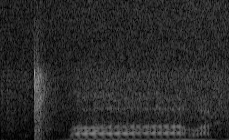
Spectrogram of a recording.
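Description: A short click, then a man's low voice holding one long note at a steady pitch for just over a second.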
